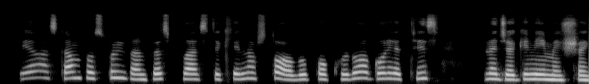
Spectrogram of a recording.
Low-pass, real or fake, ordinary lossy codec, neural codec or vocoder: 10.8 kHz; fake; AAC, 64 kbps; codec, 24 kHz, 0.9 kbps, WavTokenizer, large speech release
